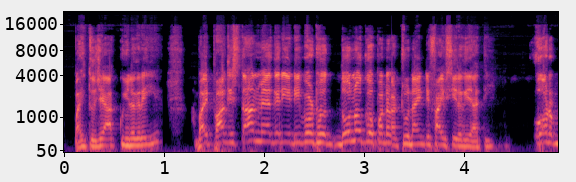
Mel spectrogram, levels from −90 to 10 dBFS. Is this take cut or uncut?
cut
